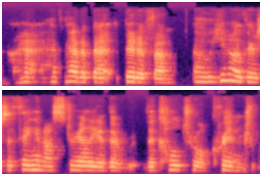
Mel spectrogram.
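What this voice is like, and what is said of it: North American accent. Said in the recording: “you can tell from the accent that I'm not a native ... it is a North American accent”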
